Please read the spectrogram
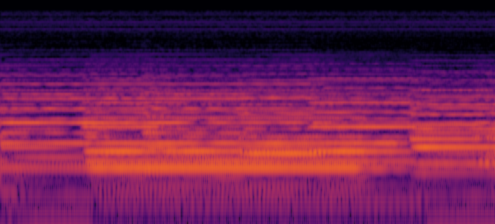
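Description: Three-manual virtual pipe organ playing sustained full chords in a hymn improvisation, the harmony moving to a new chord about a second in and again near the end.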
